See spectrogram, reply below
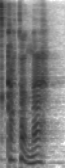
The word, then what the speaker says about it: katana: Na arte do filme, que é essa que está aqui atrás da gente, Nicolas Cage está com duas katana. É a pronúncia certa, hein? Katana. É na katana, não, seus otaku.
